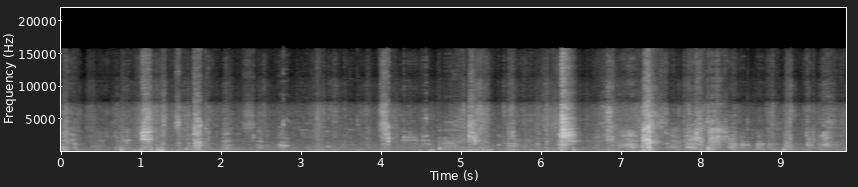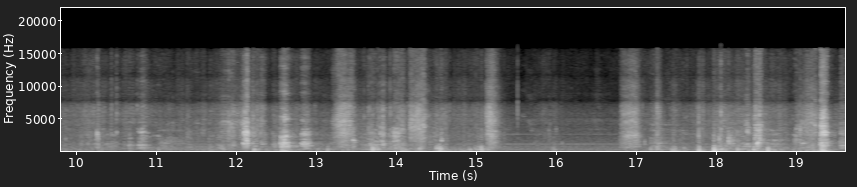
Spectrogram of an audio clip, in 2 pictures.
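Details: An 8-year-old Basenji plays roughly with an 8-year-old short-haired Border Collie, panting, huffing and giving small whimpering noises amid quick scuffling bursts.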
